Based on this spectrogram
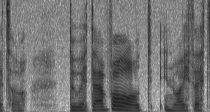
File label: "fod", Welsh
